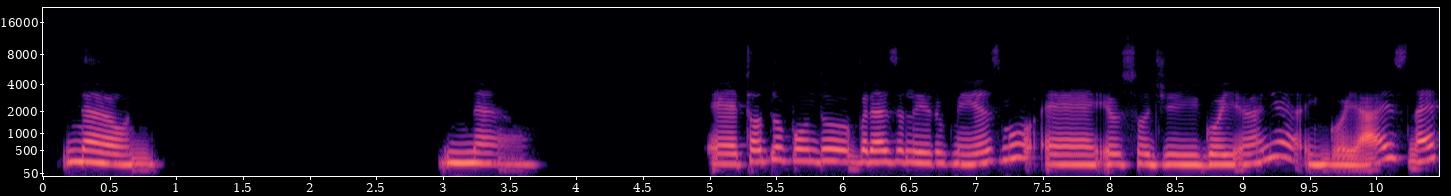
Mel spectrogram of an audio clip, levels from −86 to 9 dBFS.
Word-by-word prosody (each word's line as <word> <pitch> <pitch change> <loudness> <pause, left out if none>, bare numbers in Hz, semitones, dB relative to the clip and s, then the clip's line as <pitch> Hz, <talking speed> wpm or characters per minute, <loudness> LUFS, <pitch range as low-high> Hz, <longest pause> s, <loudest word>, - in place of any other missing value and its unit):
Não. 225 -5 +2 2.1
Não. 220 -4 0 1.3
Eh, 210 0 0
todo 255 +4 -1
mundo 265 -1 0
brasileiro 245 -2 0
mesmo. 245 +10 -2
Eh, 200 -1 +1
eu 210 -2 -1
sou 205 +1 -4
de 195 0 +1
Goiânia, 210 - -1
em 200 0 +1
Goiás, 300 - +1
né, 270 +6 +1
225 Hz, 85 wpm, -24 LUFS, 200-255 Hz, 2.1 s, Não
